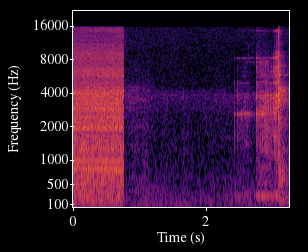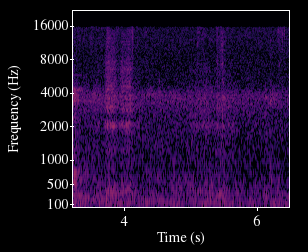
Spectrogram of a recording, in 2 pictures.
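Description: A steady machine hum with one clear tone stops abruptly under a second in. About three seconds in there is a single brief metal-on-metal scrape and clink, typical of a Morse taper shank being slid into a lathe tailstock quill to check its fit.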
